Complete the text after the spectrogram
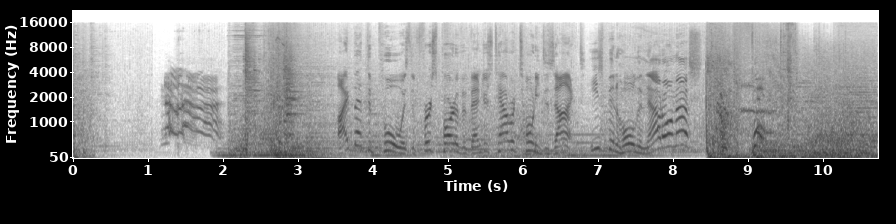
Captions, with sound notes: [EXCLAIMS] I bet the pool was the first part of Avengers Tower Tony designed. He's been holding out on us? Whoa!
